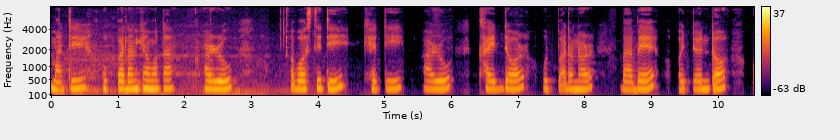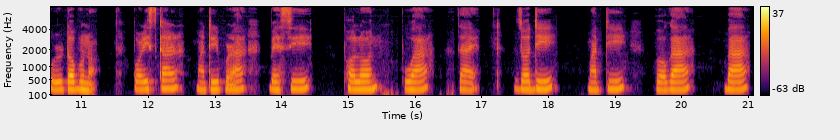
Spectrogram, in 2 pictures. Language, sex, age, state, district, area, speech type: Assamese, female, 18-30, Assam, Charaideo, urban, spontaneous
